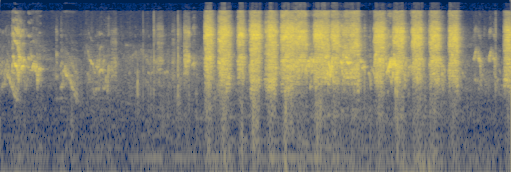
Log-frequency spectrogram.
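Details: Budgerigars, red-eyed birds including yellow ones, in an aviary colony, giving dense raspy chattering bursts that start after a quieter opening and run as rapid overlapping chirps.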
